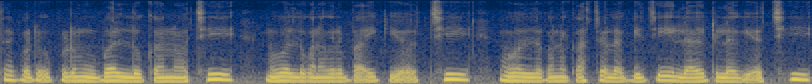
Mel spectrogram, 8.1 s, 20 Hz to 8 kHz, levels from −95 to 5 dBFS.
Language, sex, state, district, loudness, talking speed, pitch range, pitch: Odia, male, Odisha, Khordha, -14 LUFS, 120 wpm, 130-160 Hz, 135 Hz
